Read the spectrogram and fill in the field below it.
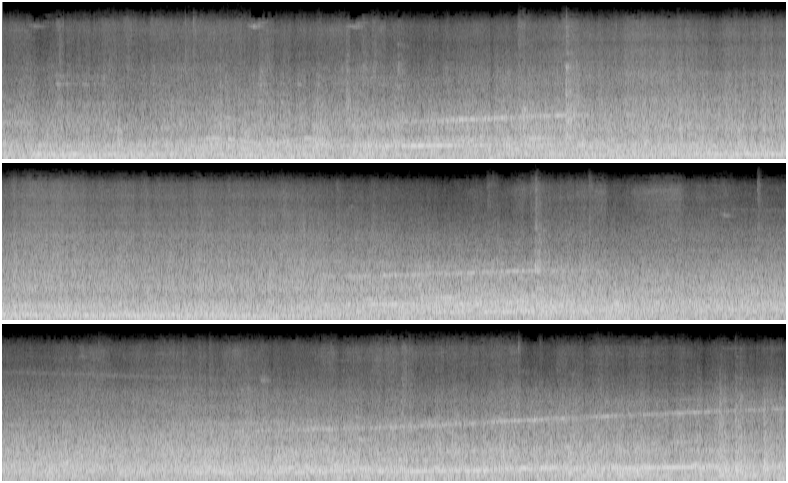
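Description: An electric commuter train rolls along the rails, heard from inside the car.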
